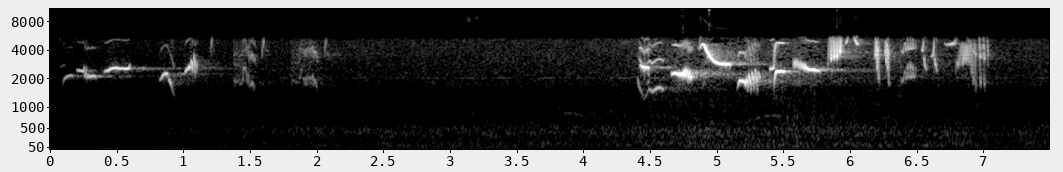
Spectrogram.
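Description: Birdsong in a residential courtyard: a short burst of high chirps and whistles, a quiet stretch, then a louder, denser run of bright chirping notes, over a faint low background rumble.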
